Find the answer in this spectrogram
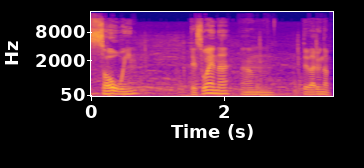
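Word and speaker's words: Samhain: cosa era esa festividad escritas am h i'm samaín pronunciada show in te suena te daré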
